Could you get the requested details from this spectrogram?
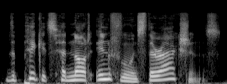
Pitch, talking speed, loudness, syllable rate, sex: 200 Hz, 185 wpm, -16 LUFS, 5.1 syllables/s, male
